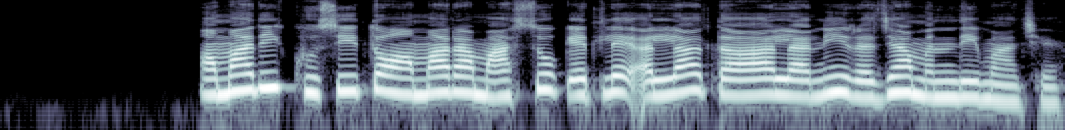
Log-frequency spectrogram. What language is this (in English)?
Gujarati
